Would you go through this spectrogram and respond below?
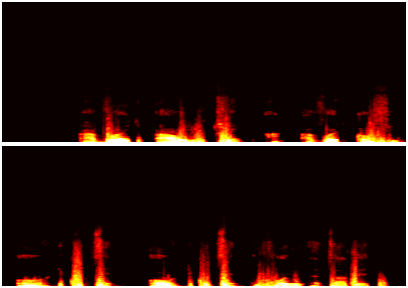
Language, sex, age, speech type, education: Nigerian Pidgin, male, 60+, spontaneous, tertiary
